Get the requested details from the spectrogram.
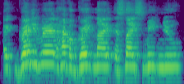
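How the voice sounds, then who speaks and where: A man's voice: high voice, level tone, unhurried, a bit bright. Joking man in his sixties, roomy echo. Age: 60s. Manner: joking, laughs at his own jokes. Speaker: co-host of a paranormal live stream. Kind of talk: casual live-stream chat.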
